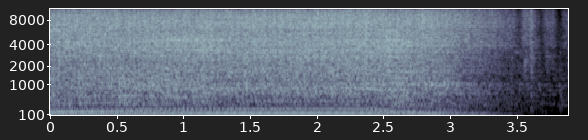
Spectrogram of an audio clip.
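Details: 1995 Genie Z45 lift engine during stall/no-start diagnosis: even, steady hum with a low constant note and no misses or knocks, then winds down as shut off; normal idle.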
